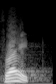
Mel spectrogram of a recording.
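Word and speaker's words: right: যেমন রাইট, আর আই, রাই, জিএইচটি, রাইট। এখানে উচ্চারণ হলো আর এ আইটি, রাইট, আর এ আইটি, রাইট। এখানে জিএইচ উচ্চারণ হলো না।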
